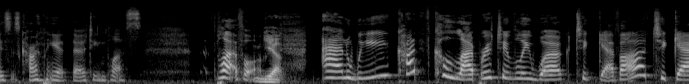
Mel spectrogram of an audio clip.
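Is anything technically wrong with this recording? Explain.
Yes. Compressed frames are skipped at 1.18 s and again from 6.64 to 6.66 s. Whole coded frames never play, so the speech jumps ahead about 40 ms, then about 100 ms.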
